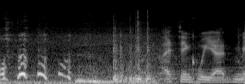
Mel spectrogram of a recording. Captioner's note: laughing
